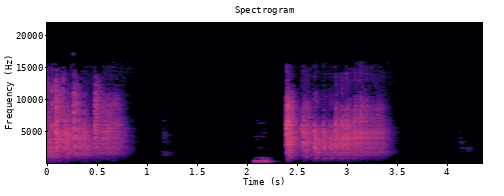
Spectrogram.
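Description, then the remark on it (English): Dice clatter and rattle across a hard tabletop in two loud bursts of rolling as players each roll two dice for initiative before combat in a tabletop game, with a short exclaimed voice between them and a faint click near the end. “So I want everyone to roll two dice and add the numbers together Whoa.”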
